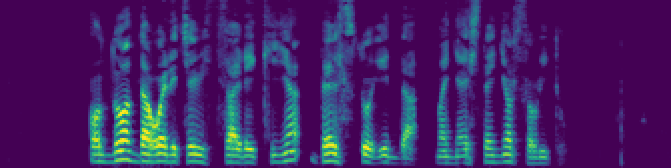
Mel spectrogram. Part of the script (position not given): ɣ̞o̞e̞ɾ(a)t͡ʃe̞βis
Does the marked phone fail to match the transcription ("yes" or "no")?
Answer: yes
